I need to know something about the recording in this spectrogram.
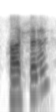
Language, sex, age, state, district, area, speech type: Odia, male, 45-60, Odisha, Nuapada, urban, conversation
